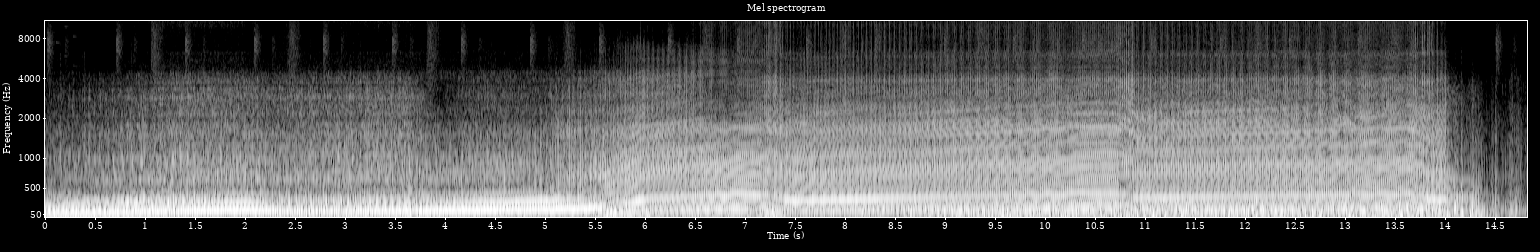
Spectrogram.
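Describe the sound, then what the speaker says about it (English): A 2017 Dodge Charger Hellcat engine of over 700 horsepower revs and pulls hard, its pitch climbing through gears, loud and close with no talking. "There's a nice little pull for you guys just to hear that 700 plus horsepower engine stretch its legs a little bit."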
